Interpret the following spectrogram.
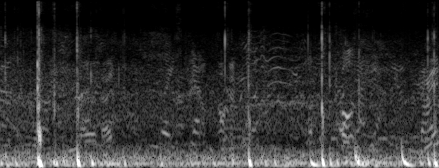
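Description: A volleyball being struck by players' forearms and hands during a rally on grass, heard as sharp slaps. The two loudest come close together about half a second in, with a few more later.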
